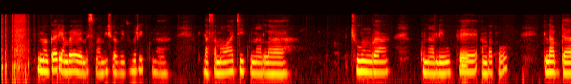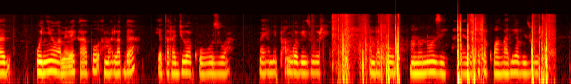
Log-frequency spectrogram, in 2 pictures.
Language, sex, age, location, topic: Swahili, female, 18-24, Kisumu, finance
